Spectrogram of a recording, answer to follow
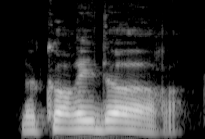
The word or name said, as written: le corridor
